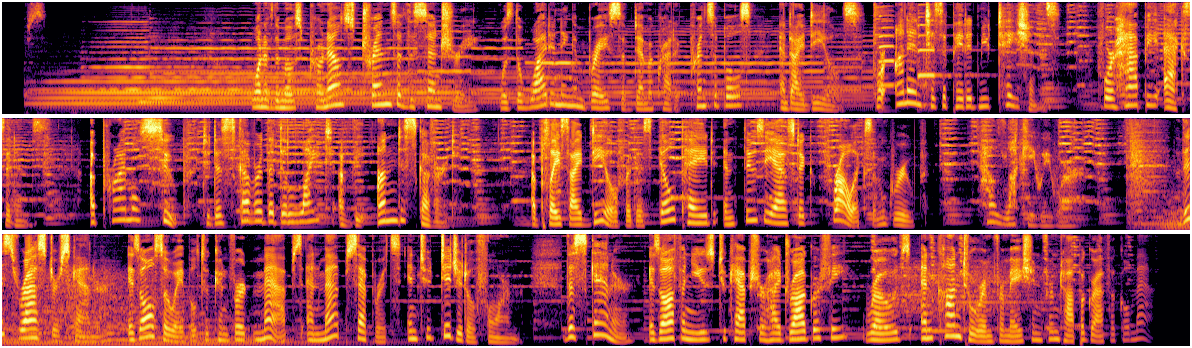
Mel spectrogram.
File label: Narrations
